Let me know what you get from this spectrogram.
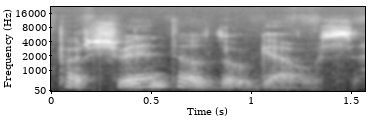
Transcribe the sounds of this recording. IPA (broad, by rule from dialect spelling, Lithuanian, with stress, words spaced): pɐr ˈʃʲʋʲɛnʲtʲɛs dɐʊˈɡʲɛʊsʲɛ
